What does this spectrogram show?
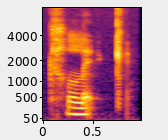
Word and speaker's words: click: to keep them stationary try the word click click and as I mentioned there pronounce it very slowly and try to exaggerate it it should not sound like Creek but kilala lick you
